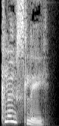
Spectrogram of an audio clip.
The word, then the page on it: closely: British English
